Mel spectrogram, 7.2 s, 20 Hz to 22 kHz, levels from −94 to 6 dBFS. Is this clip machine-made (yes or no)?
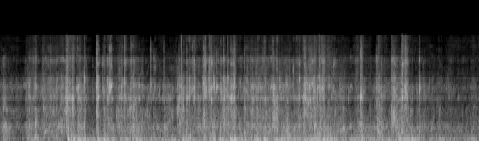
yes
